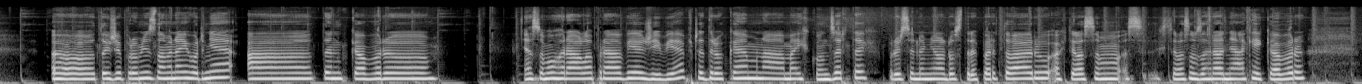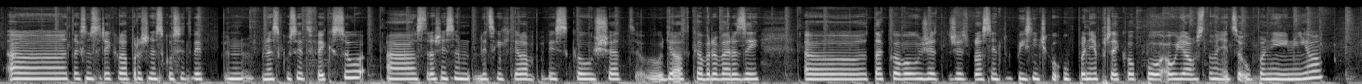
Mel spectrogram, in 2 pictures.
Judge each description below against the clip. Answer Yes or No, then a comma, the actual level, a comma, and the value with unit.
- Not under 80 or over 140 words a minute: No, average, 150 wpm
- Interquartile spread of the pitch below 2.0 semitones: Yes, narrow, 1.4 semitones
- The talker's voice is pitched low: No, very high, 255 Hz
